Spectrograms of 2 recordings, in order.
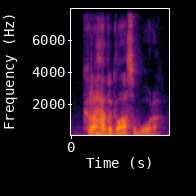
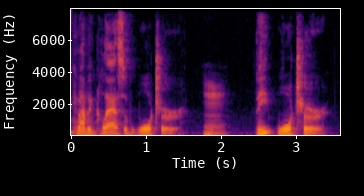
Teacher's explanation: So the R's and T's are very soft, if not pronounced at all. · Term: non-rhotic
